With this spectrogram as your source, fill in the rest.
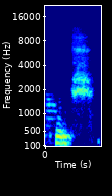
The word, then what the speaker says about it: bouche: O U gives you the U sound, C H gives you the sh sound, so it becomes bouche.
